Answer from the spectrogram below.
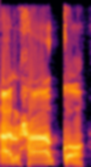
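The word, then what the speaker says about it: الحاقة: ditasditkan ke ha kemudian alhaqqo Ha ini panjangnya tiga Alif dia disertai dengan tasdid kita panjangkan dulu baru kita tasydidkan ini yang disebut dengan mad lazim muthawal atau mad lazim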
